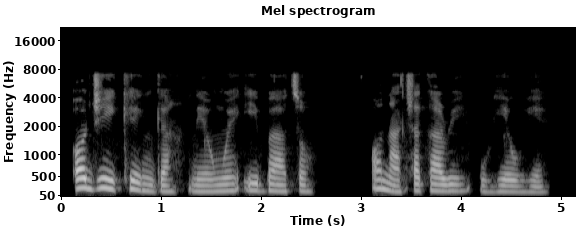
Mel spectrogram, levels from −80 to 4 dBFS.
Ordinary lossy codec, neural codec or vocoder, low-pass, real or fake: none; none; 7.2 kHz; real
